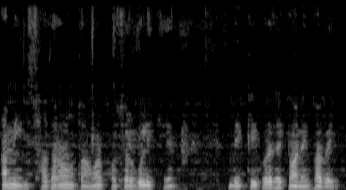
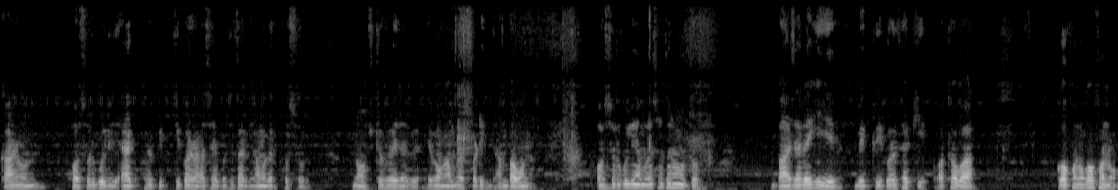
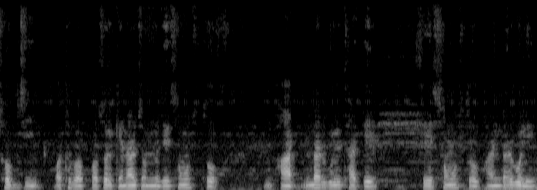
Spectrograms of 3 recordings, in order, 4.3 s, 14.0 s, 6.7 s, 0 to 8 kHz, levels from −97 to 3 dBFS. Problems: none marked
